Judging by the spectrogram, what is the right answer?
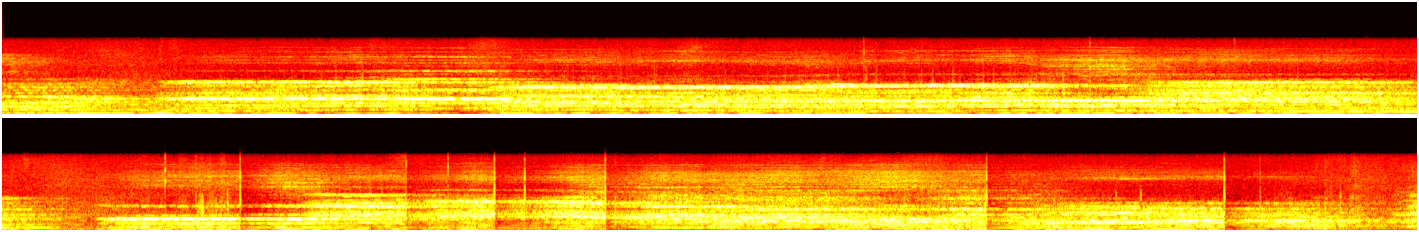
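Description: A mixed choir of men's and women's voices singing in a vaulted stone chapter house, holding long chords. About fifteen seconds in the sound dies away briefly, then the choir comes back in with shorter phrases.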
